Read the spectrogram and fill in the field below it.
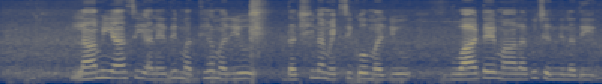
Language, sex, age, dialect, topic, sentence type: Telugu, female, 18-24, Central/Coastal, agriculture, statement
